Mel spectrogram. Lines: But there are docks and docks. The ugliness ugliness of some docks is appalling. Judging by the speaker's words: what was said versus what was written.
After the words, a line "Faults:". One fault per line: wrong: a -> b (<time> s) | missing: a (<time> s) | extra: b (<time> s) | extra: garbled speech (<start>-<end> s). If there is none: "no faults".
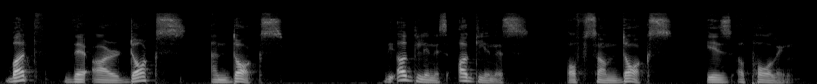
But there are docks and docks. The ugliness ugliness of some docks is appalling.
Faults:
no faults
